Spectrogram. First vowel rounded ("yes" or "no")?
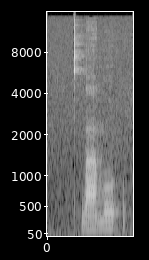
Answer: no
